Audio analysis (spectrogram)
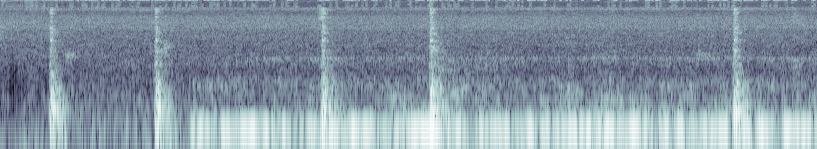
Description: Sometimes the flashing lights make a clicking noise.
